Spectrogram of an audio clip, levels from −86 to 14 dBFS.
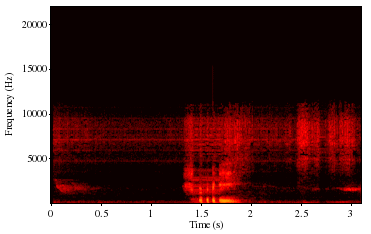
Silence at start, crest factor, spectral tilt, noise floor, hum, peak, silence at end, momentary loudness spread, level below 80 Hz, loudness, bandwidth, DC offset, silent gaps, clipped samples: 0.05 s; 24 dB; -4 dB/octave; -63 dBFS; none; -16 dBFS; 0 s; 23 LU; -72 dBFS; -36 LUFS; 12 kHz; under 0.1%; none; under 0.1%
